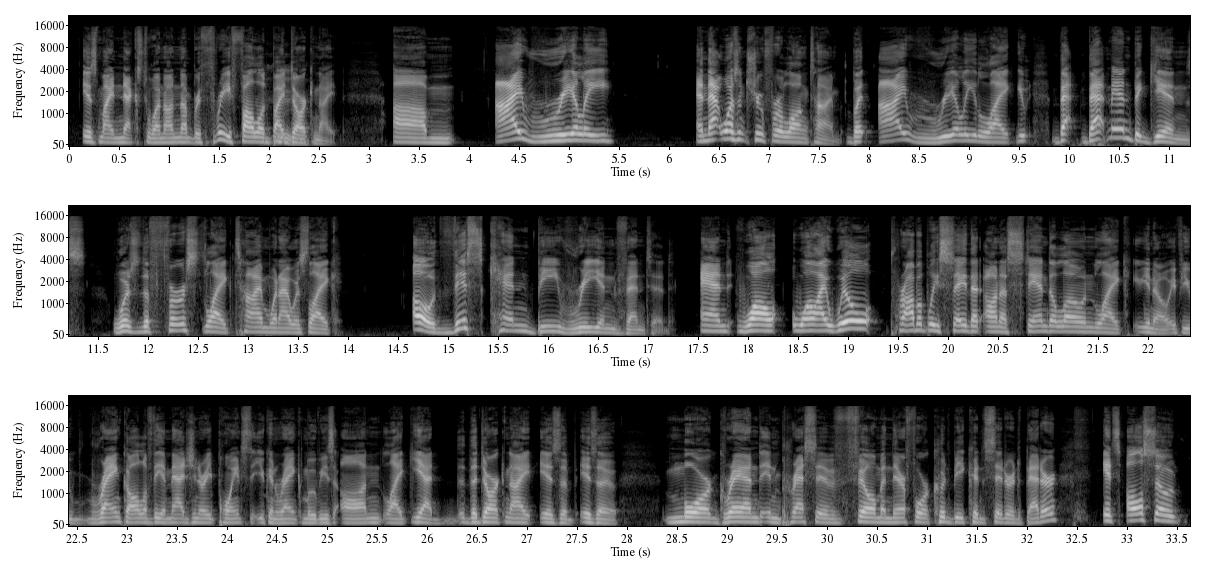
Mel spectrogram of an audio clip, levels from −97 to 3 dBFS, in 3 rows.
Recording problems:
none

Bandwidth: 15.5 kHz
